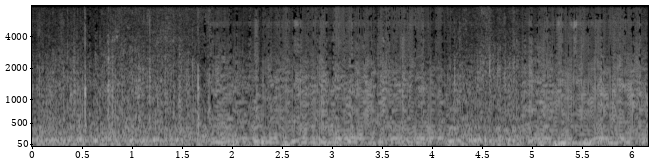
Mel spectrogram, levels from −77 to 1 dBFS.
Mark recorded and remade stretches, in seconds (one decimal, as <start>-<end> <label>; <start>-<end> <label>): 0.0-1.8 recorded; 1.8-4.2 remade; 4.2-4.9 recorded; 4.9-6.2 remade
